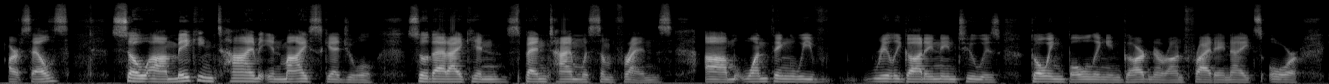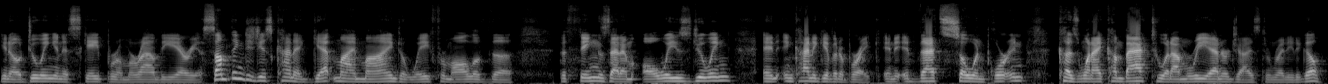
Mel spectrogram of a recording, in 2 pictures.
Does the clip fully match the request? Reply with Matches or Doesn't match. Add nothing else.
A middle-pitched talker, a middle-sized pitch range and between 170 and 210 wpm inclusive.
Doesn't match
